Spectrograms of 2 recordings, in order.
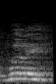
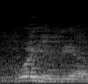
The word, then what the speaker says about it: William: Willie Hill, right? Mr. Hill? William Hill, not Willie.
